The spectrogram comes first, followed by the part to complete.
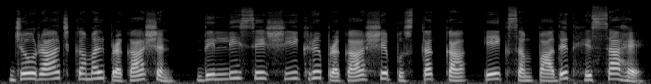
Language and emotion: Hindi, neutral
